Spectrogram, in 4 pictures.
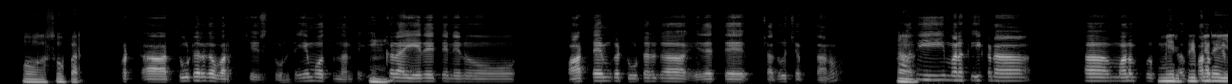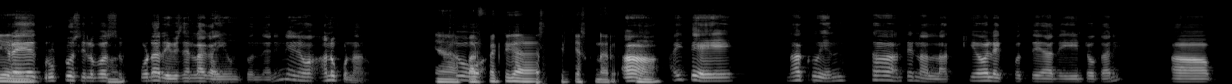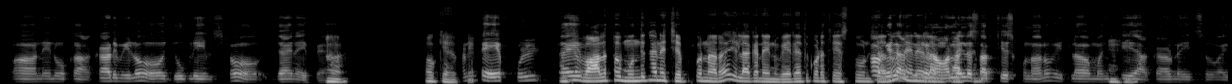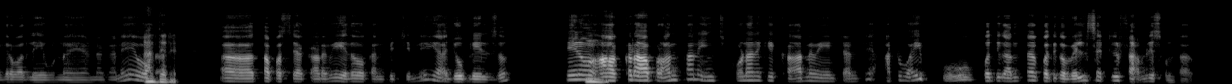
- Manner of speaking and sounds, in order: in English: "సూపర్"; in English: "ట్యూటర్‌గా వర్క్"; in English: "పార్ట్ టైమ్‌గా ట్యూటర్‌గా"; in English: "ప్రిపేర్"; in English: "ప్రిపేర్"; in English: "గ్రూప్ టూ సిలబస్‌కి"; in English: "రివిజన్‌లాగా"; in English: "పర్ఫెక్ట్‌గా సెట్"; in English: "సో"; in English: "అకాడమీ‌లో"; in English: "జాయిన్"; in English: "ఫుల్ టైమ్"; other background noise; in English: "పార్ట్ టైమ్"; in English: "ఆన్‌లైన్‌లో సెర్చ్"; in English: "అకాడమీస్"; in English: "వెల్ సెటిల్డ్ ఫ్యామిలీస్"
- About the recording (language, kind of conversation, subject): Telugu, podcast, మొదటి ఉద్యోగం గురించి నీ అనుభవం ఎలా ఉంది?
